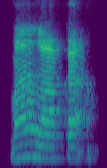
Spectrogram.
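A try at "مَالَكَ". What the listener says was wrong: Kalau kap ini panjang Bu. Malaka.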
